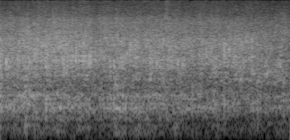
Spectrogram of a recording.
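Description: Whole fish frying in hot oil gives a dense, steady hiss of bubbling fat, close and even throughout the short moment with no pops standing out and nobody talking.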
